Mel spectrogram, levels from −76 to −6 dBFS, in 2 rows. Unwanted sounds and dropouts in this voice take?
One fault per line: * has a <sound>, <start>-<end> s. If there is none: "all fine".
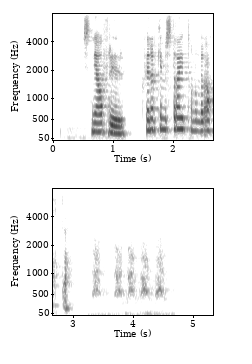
* has a bark, 3.2-4.7 s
